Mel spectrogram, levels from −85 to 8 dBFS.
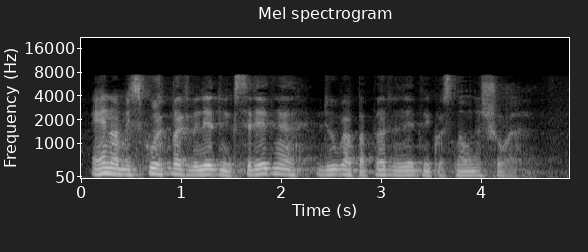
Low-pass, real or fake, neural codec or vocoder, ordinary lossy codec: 7.2 kHz; fake; codec, 16 kHz, 1.1 kbps, Voila-Tokenizer; MP3, 96 kbps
